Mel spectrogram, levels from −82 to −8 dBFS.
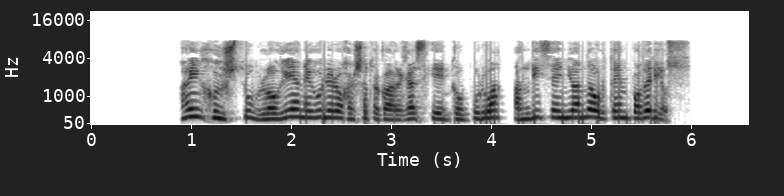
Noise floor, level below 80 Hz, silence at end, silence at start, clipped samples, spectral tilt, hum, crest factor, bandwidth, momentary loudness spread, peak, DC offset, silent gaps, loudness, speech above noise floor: under -90 dBFS; -50 dBFS; 0.65 s; 0.9 s; under 0.1%; -4 dB/octave; none; 16 dB; 8 kHz; 5 LU; -2 dBFS; under 0.1%; none; -18 LUFS; over 72 dB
